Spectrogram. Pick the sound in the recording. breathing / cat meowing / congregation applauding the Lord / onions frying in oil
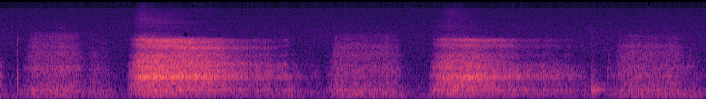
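breathing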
